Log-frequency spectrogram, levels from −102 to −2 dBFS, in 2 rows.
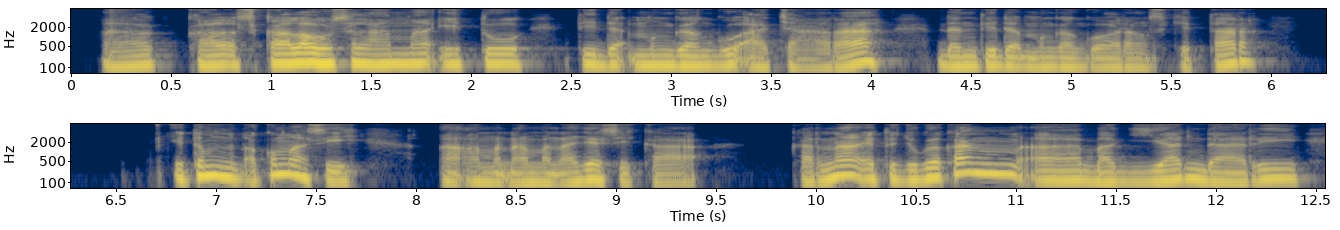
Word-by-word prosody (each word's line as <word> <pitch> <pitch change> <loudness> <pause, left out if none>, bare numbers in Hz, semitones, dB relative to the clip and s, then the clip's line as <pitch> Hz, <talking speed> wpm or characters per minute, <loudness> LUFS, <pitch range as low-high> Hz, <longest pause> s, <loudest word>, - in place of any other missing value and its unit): Eee, 120 +1 -2 0.2
kalau 130 +1 +1
se 135 - -1
kalau 145 +2 +7
selama 140 0 +2
itu 135 0 0 0.2
tidak 135 0 -1
mengganggu 125 0 +1
acara, 105 +9 -1 0.2
dan 115 -1 0
tidak 120 -2 0
mengganggu 105 -1 -3
orang 100 -1 -5
sekitar, 130 +10 -3 0.9
itu 135 - -1
menurut 160 -5 +4
aku - - -8
masih, 140 - +1 0.4
eee, - - -3
aman-aman 105 -2 -3
aja, 110 +6 +1
sih, 105 -5 -7
Kak. 95 +1 -8 0.4
Karena 140 +10 +1
itu 135 -1 -1
juga 130 +5 +1
kan, 205 -2 +3
eee, 125 -3 0
bagian 115 +4 -1
dari 120 +4 -1
125 Hz, 145 wpm, -22 LUFS, 110-140 Hz, 0.9 s, kalau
